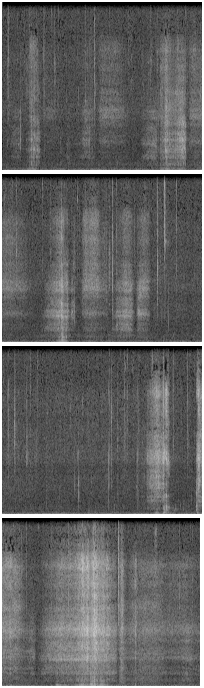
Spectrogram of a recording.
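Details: Sleeping dog at Christmas giving low snoring breaths, with snorty raspy bursts spaced several seconds apart, the loudest near the end, and a quiet steady background between them.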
